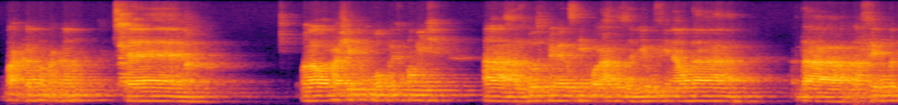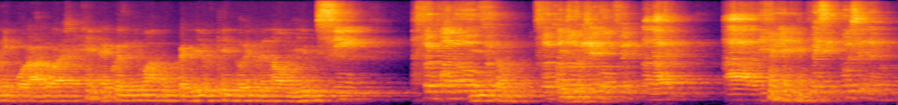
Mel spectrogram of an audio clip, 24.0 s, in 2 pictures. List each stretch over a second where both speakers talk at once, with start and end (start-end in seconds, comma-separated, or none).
none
